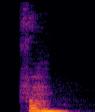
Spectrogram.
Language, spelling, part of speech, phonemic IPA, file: Moroccan Arabic, فم, noun, /fumː/, LL-Q56426 (ary)-فم.wav
- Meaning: mouth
